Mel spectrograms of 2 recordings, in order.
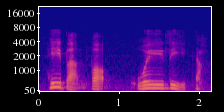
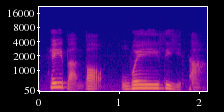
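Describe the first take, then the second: First: 黑板报威力大 raised like a cadre; pompous party-speak; official tone. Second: 黑板报威力大 raised and loud like a cadre; pompous official pronouncement. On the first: Teacher repeats cadre's boast, in official tone. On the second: Teacher voices retired cadre bragging, in official tone. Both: Retold or imitated. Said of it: "官腔".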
